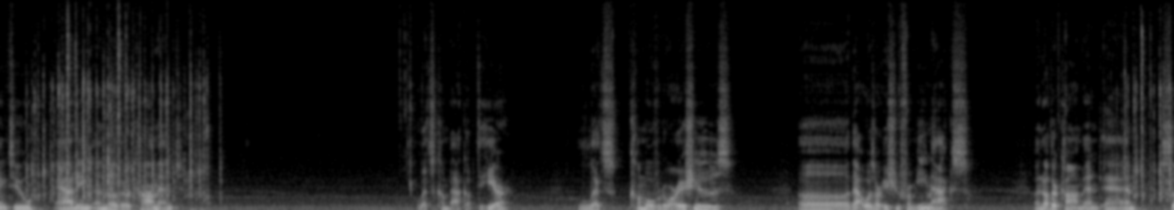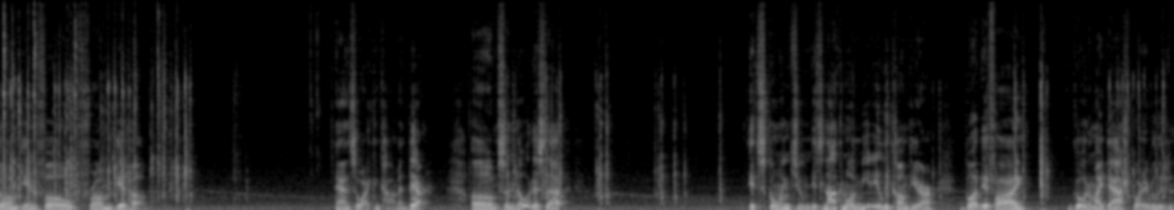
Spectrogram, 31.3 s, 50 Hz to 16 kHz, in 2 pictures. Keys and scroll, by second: 0.1-3.2 typing, 14.7-18.8 typing, 22.5 alt+Tab, 22.9 alt+Tab, 23.1 alt+Tab, 23.6 alt+Tab, 27.5-28.3 typing, 29.2 ctrl+x, 29.6 g, 30.4 Down, 30.6 Down, 30.8 Down, 30.9 Down.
